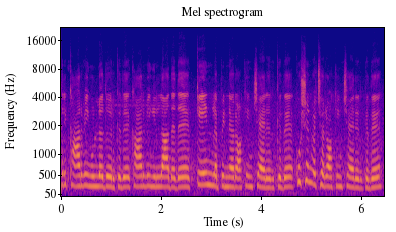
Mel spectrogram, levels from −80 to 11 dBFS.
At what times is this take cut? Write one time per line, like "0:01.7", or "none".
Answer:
none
